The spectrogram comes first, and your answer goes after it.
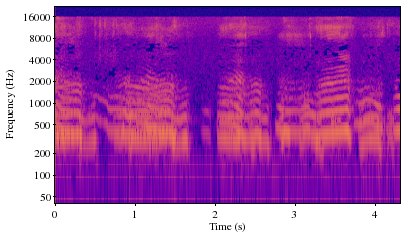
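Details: Nursing black German Shepherd puppies feed while their mother sleeps, giving overlapping whiny yelps and squeals with bent, wavering pitch that rise and fall in quick succession, heard indoors.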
